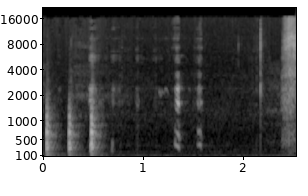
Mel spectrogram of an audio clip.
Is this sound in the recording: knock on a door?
yes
